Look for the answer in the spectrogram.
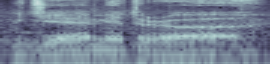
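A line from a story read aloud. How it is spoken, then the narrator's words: Growling inhuman voice. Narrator (Russian): Рычащий, нечеловеческий голос Димы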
